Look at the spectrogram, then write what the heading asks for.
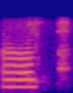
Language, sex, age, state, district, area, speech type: Assamese, female, 18-30, Assam, Kamrup Metropolitan, urban, conversation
